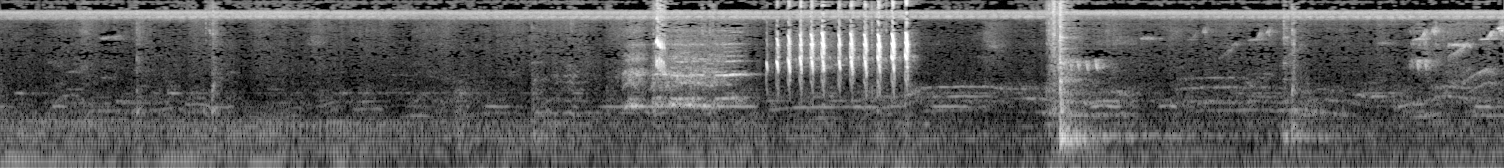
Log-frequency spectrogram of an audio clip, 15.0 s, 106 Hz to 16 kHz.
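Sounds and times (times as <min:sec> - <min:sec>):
bird calling sharp notes: 0:07.6 - 0:09.2.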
